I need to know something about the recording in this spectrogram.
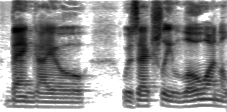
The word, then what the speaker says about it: Bangai-O: as you remember the the Japanese name bengio is spelled uh b-a-n-g-a-i-o-h so it's phonetic there um whereas the English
